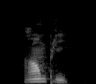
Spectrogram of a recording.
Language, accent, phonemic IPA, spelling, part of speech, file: French, France, /ʁɑ̃.pli/, rempli, verb / adjective, LL-Q150 (fra)-rempli.wav
- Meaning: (verb) past participle of remplir; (adjective) 1. filled 2. filled (having another tincture than its own covering the greater part)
